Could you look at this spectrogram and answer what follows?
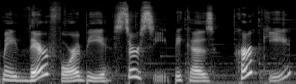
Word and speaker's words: Kirke: I then suggested that Skirk may therefore be Circe, because Kirky is how you would kind of pronounce Circe in Greek, because C's and K's are somewhat interchangeable.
